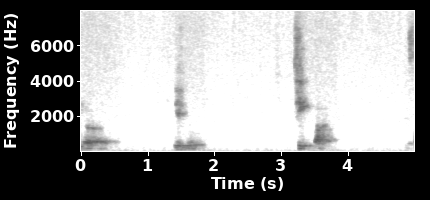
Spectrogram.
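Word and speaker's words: תקווה: Tikva is how it's pronounced. Tikva.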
